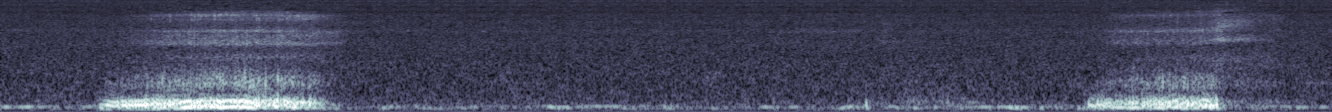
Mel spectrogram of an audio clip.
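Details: Dog snoring while asleep next to its owner, sounding like a human: two loud, rasping snores about five seconds apart, with quiet breathing between them.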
